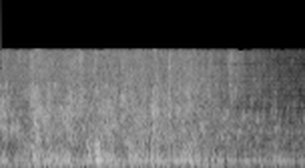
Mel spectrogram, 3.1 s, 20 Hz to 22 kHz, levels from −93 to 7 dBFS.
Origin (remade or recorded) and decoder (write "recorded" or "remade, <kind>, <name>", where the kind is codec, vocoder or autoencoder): remade, vocoder, HiFi-GAN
